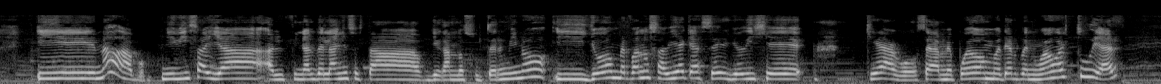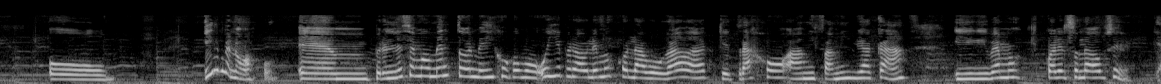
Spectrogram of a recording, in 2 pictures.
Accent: Concepción, Biobío, Chile; moved away as an adult; now in Vancouver, Canada; Sí, soy de Conce.

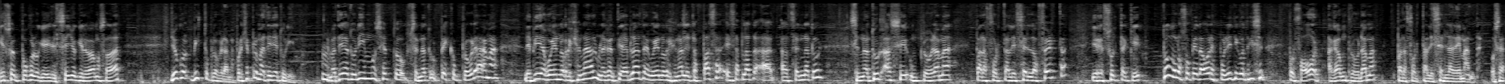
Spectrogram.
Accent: Chiloé, Los Lagos, Chile; born there; Yo nací en Chiloé y por lo tanto conozco la historia perfecta de lo que es el antes y el después de la industria salmonera.

